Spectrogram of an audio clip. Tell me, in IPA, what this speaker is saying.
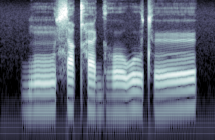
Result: bũːsæqʰeɡʱoː wutʰøː

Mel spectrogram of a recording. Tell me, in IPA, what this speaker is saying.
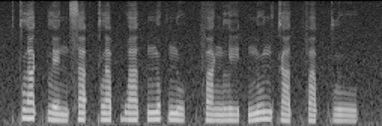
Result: kla˥˩k̚ ple˨˩nsa˥˩ʔ kla˦˥p̚wa˦˥t̚no˥˩k̚ nu˨˩k̚fa˧ŋ li˨˩t̚ nu˥˩nka˨˩t̚fa˨˩p̚ kluː˨˩k̚

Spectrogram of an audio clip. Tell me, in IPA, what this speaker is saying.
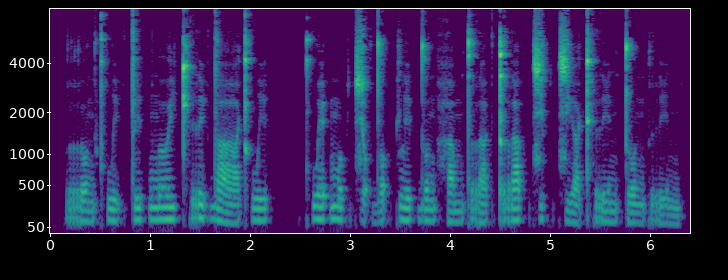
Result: ro˩˦nkʰwi˨˩ʔti˥˩t̚ŋɤː˥˩j kʰri˥˩ʔdaː˩˦kʰwi˦˥t̚ | kʰwe˦˥ʔmo˨˩k̚t͡ɕɔ˨˩ʔdɔ˦˥ʔ kli˦˥t̚do˦˥nha˦˥mtra˨˩k̚ tra˥˩t̚t͡ɕɯ˥˩k̚t͡ɕi˩˦a̯ kʰri˧nto˧npri˨˩n

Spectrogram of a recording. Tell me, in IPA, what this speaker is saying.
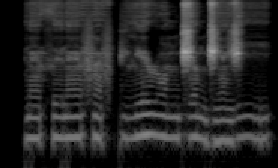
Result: ɾɛ̃θɪ ɾɛ̃ːfæ̃fpʲʊlʲɛ ɹɔ̃nd͡ʒʌ nd͡ʒæ̃ʒi

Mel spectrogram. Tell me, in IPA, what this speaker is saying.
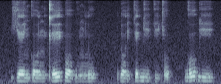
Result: çeːɲkoːlŋe kʼeːk͡poː ɓuŋu lu | ɗoɾi keɡ͡biː kico | ɡoː ɓiː

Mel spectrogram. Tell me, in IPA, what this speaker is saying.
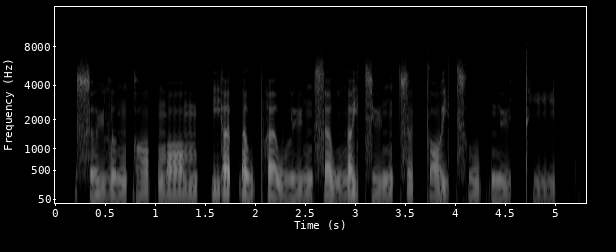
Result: sɵ˨˧ɥlʊ˨ŋkɔː˨k̚mɔː˥m | jɐ˥t̚ɐ˨˥wpʰɐ˨˩w lyː˧ŋsɐ˨˩w ŋɐ˥jt͡syː˨˥ŋ t͡sɵ˨˥t̚t̪ɔː˨˩jt͡sʰuː˧k̚ n̪yː˨˥t̚t̪ʰiː˨˥t̚

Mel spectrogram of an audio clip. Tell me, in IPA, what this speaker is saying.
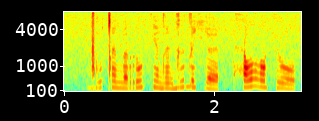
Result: ɡ͡ǁuǀɛ̃nɐ rukʲɛ̃dɛ̃ ɡɨdɛçɛ | ħɔɦɔkʲo

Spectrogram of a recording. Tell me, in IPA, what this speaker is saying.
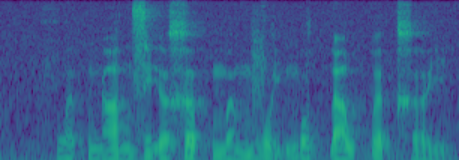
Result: hwə˨˩t̚ŋa˨˩nzḭ˧˥ə̯ xə˦˥p̚mə˨˦mvo̰˧˨j ŋo˦˥t̚ ɗa˧wɓə˦˥t̚xə˨˩j

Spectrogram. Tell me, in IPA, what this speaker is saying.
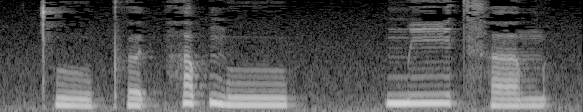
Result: t̪ʰuː˨˩ pʰɵ˨t̚hɐ˥p̚ŋuː˧p̚ | miː˥t͡sʰɐ˧m

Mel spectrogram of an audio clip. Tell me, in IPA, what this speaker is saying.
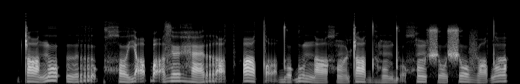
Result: ʈɑ˧˩no˥ʔɯ˧˩˧ro̰˥˧k χo˧˩jɑ̰˥ɓɑ̰˥˧zø˥ ɦæ˧˩˧ rɑ̰˥ t͡sʼɑ˥˧ tˤo̰˧˩˧ d̪o˧˩ɠu˥˧ nɑ˧˩χõ˧˩˧ ʈɑ˥˧ dʱõ˧˩d̪ṵ˧˩χũ˥˧ʃo˧˩ ʃo˥˧vø˧˩ dˤũ˥

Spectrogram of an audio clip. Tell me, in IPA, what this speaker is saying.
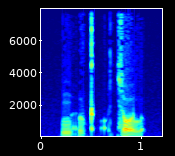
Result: na̰lkʼɑ̰cɔl

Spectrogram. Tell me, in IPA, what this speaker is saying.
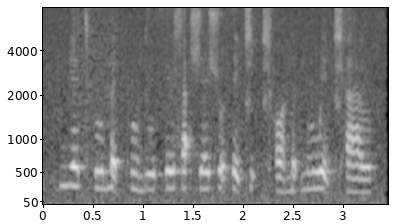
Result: ɲɛ˦tʰu˨ mɛ̰˦˨pʰũ˨du˨ θe˦sä˦ʔʃɛ˦ ʃo̰˦˨θḛ˦˨ t͡ɕɪ˦ʔt͡ɕʰɔ˨ nʊ˦ʔ nũ˦wḛ˦˨ɪ̯ t͡ɕʰa˨ʊ̯

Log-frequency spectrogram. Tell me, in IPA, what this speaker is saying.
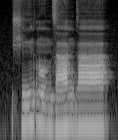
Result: ʃĩrɔ̃ nzaŋɡaː

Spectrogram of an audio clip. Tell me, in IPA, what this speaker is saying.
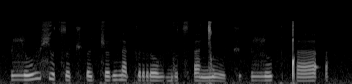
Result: ɮuvɕut͡sot͡ʃʔɵ cɵɡnak rov ɡut͡sʔaŋ͡ǀut͡ʃ | ɮuk ǃaʔ

